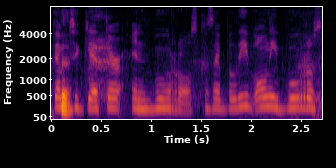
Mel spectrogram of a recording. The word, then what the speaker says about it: burro: Like, how long would it take them to get there in burros? Because I believe only burros can go down there, right? I like how you roll your R's.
